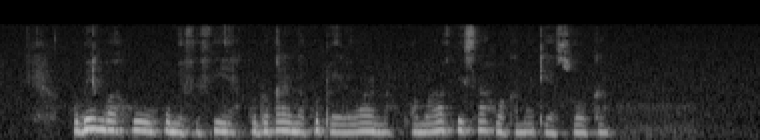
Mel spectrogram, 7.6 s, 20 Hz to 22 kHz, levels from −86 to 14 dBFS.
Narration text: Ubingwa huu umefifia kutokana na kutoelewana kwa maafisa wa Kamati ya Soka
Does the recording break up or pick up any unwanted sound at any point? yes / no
no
